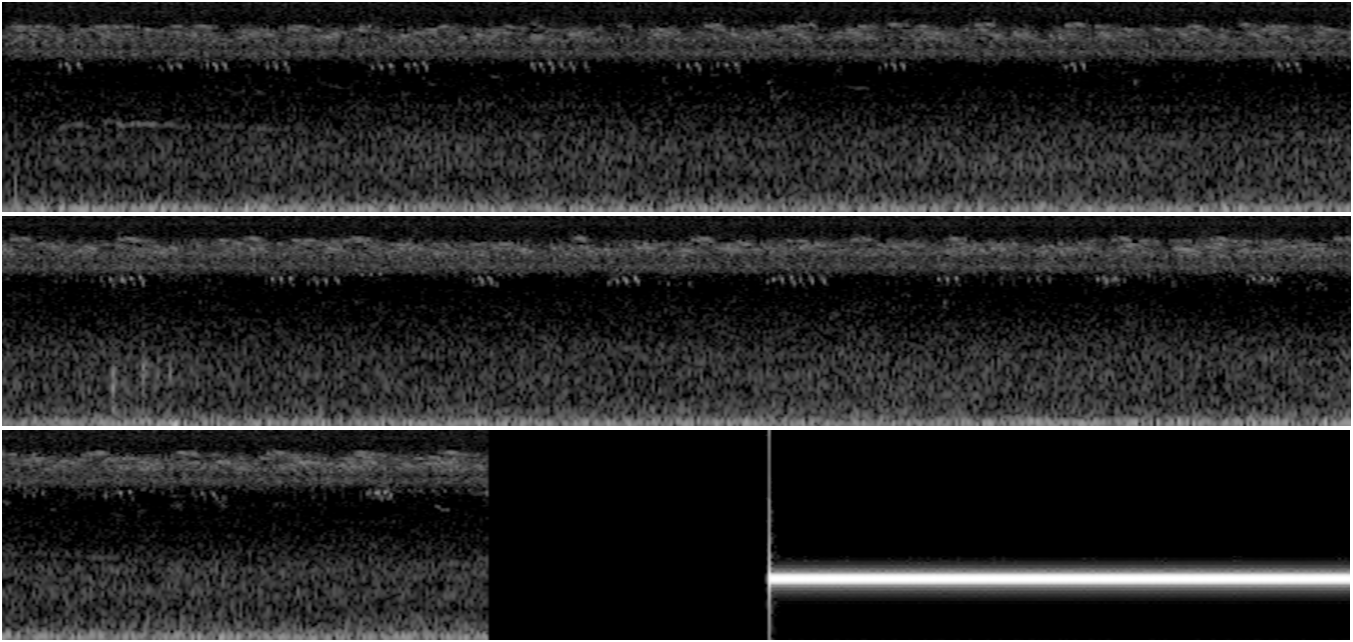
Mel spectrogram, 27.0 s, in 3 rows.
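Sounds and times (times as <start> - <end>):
insects chirping: 0.0 - 21.2.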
